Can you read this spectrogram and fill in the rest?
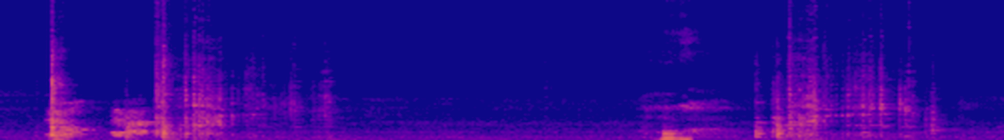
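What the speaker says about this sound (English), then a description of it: "get my spoon and scoop out some more of this used grease" A metal spoon clinks and scrapes against a pan while scooping used grease for a roux, with a few sharp knocks early on, a pause, then another burst of clattering near the end.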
